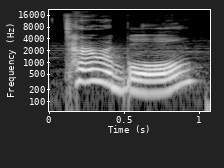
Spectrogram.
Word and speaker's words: terrible: Terrible in Spanish is terrible. Terrible. So we have a double R sound there.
